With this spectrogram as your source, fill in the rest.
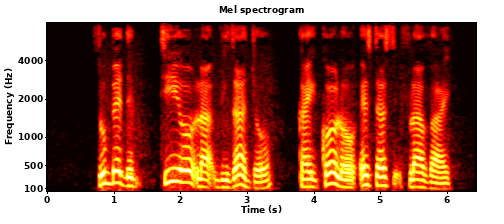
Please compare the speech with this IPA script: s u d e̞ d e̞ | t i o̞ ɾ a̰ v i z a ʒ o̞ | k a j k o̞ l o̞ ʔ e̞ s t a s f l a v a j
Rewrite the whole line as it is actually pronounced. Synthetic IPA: s u b e̞ d e̞ | t i o̞ l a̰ v i z a d͡ʒ o̞ | k a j k o̞ l o̞ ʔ e̞ s t a s f l a v a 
